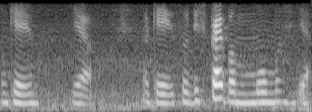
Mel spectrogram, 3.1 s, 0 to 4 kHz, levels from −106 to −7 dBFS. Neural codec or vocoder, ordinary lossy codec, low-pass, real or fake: codec, 16 kHz, 0.9 kbps, LongCat-Audio-Codec; none; 3.6 kHz; fake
